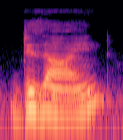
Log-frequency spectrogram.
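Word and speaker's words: design: GN, फॉर GN examples are align, असाइन, डिज़ाइन, फॉरेन। इसमें G silent है, N का sound है लेकिन G साइलेंट है, पर दोनों को कंबाइन करके लिखा जाता है।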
